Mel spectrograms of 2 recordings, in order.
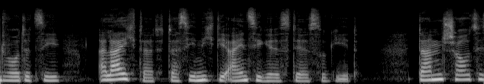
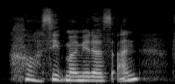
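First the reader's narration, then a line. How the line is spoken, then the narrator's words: Laughing question. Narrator (German): fragt der Typ sie lachend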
